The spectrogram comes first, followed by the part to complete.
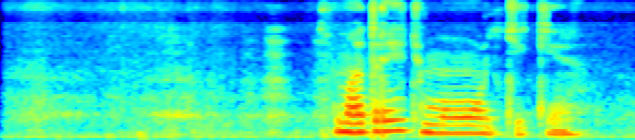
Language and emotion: Russian, sad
